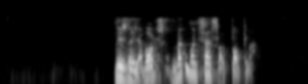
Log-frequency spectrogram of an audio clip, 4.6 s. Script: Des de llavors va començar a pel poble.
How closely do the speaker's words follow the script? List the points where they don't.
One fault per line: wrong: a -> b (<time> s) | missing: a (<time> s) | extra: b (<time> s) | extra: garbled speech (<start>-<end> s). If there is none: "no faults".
no faults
